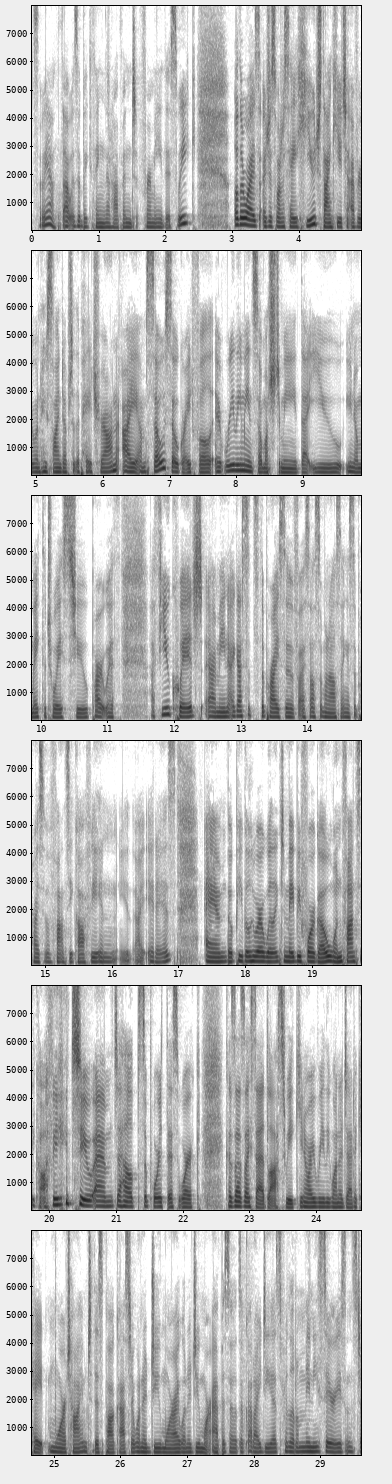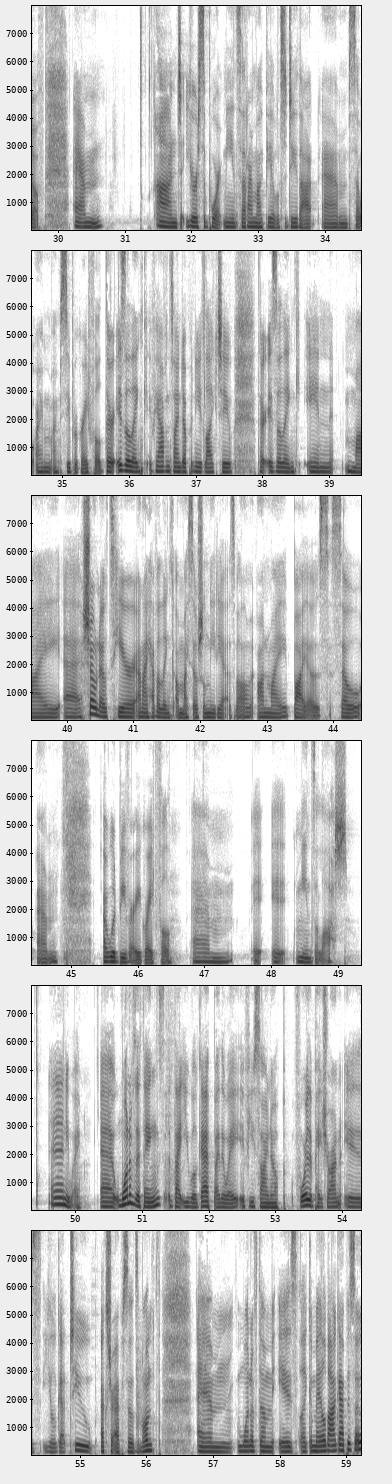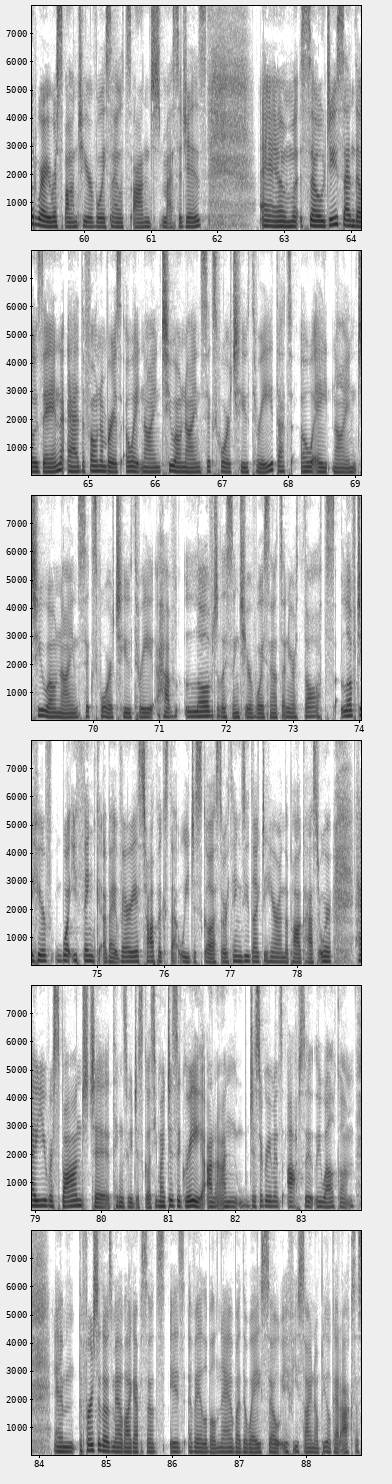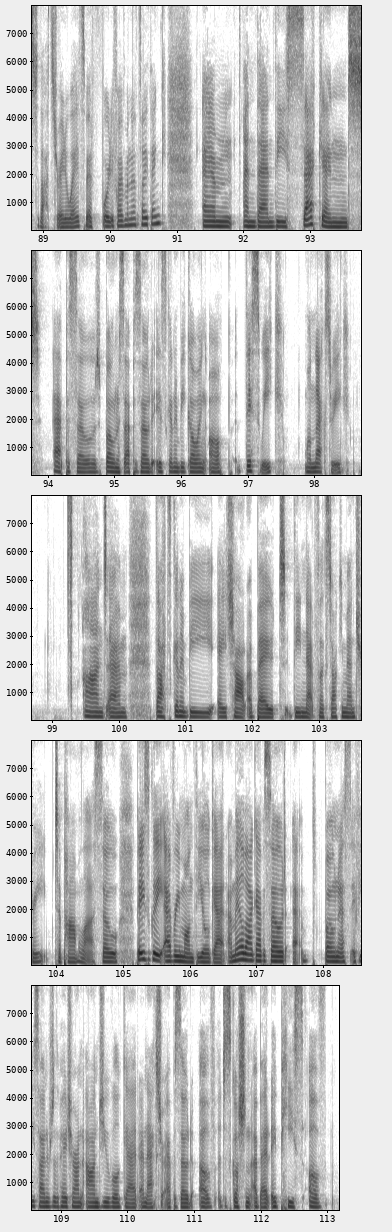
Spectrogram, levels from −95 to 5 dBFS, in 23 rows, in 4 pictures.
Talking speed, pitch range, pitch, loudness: 220 wpm, 145-170 Hz, 155 Hz, -21 LUFS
